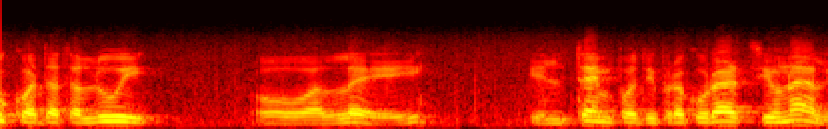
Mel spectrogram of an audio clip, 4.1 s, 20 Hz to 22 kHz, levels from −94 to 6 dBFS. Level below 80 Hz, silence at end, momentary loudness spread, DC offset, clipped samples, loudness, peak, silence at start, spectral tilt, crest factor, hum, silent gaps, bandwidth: -76 dBFS; 0 s; 13 LU; under 0.1%; under 0.1%; -23 LUFS; -8 dBFS; 0 s; -6 dB/octave; 16 dB; none; none; 7.4 kHz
